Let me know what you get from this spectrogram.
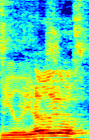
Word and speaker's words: Helios: Helios Brewing Co.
